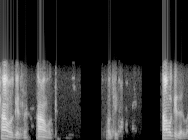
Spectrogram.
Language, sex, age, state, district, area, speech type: Tamil, male, 18-30, Tamil Nadu, Kallakurichi, urban, conversation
